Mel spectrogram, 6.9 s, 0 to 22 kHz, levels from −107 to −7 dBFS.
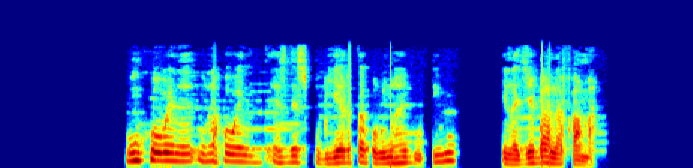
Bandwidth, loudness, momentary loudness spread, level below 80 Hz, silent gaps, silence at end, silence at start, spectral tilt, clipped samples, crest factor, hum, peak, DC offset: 7 kHz; -18 LUFS; 11 LU; -50 dBFS; 4.60-5.00 s; 1 s; 1.25 s; -9 dB/octave; under 0.1%; 16 dB; none; -2 dBFS; under 0.1%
